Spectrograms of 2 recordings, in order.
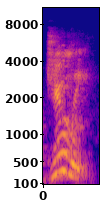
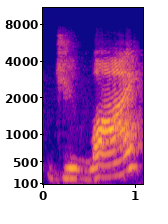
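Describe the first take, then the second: First: "Julie" stressed on the first syllable, as JOO-lee; accent on the start. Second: "July" with the second syllable drawn out and stressed; accent on the end. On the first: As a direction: make "Julie" end in an unstressed ee. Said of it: "putting our accent on the end". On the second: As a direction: say "July" as joo-LIE. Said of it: "Let's decide, is that word". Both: Shown as a demonstration.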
